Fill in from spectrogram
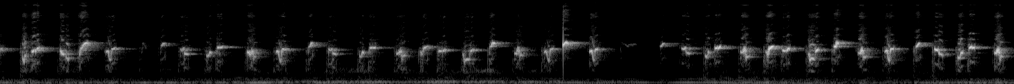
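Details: Yellow-vented bulbul (trucukan) singing gacor, in the long 'ropel panjang' style, as a master recording to get lazy birds singing: a steady stream of bubbly, fluty whistled notes, each varying in pitch, with a short gap near the middle.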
